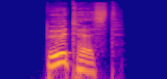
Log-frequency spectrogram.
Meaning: second-person singular subjunctive II of bieten
- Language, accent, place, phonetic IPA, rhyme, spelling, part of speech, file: German, Germany, Berlin, [ˈbøːtəst], -øːtəst, bötest, verb, De-bötest.ogg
